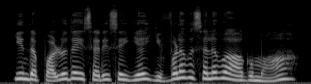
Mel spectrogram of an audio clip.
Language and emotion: Tamil, sad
